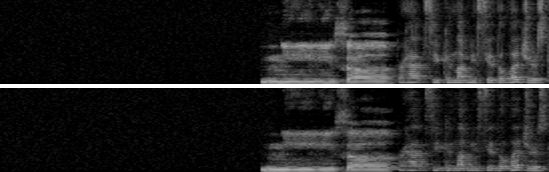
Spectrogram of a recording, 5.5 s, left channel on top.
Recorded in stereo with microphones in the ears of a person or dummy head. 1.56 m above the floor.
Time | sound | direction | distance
2.6 | singing | 40° left (ahead or behind) | 1.2 m
4.0 | a woman speaking | 45° left (ahead or behind) | 0.9 m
